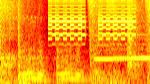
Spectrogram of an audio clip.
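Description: Mobile phone ringing with an electronic trilling ringtone, two rings in quick succession, over a steady background tone.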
